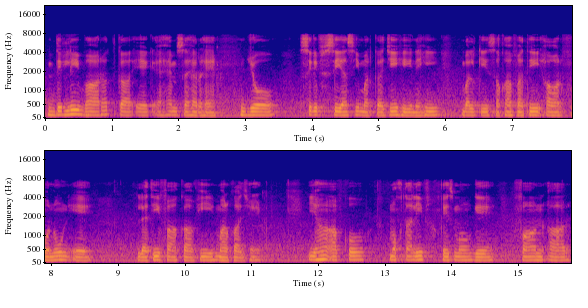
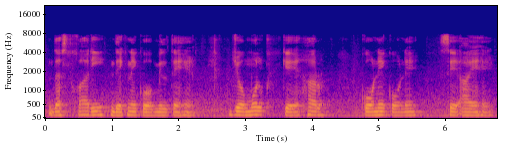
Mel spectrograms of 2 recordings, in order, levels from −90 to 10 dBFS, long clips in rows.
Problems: constant background noise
